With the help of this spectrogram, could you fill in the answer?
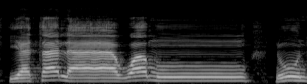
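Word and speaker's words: يتلاومون: Meme वाव पेश मू, यतलावमू, नून ज़बर न, यतलावमून। स्टॉप करेंगे कि नून का ज़बर साइलेंट, यतलावमून बन जाएगा।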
